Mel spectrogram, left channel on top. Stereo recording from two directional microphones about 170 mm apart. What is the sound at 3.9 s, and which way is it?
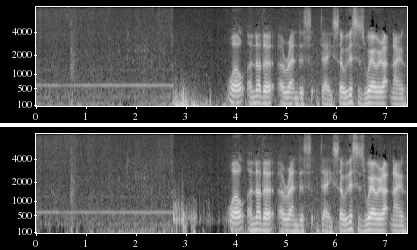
Speech, 15° left (ahead or behind).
